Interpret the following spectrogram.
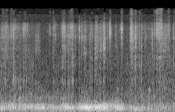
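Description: Cigarette-pack paper crinkling and crackling in quick small ticks as fingers fold and press it, over a low hum that comes and goes.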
